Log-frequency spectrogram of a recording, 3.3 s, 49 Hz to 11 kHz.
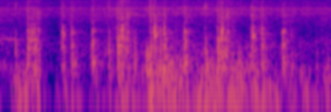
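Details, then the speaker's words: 2019 RAM 1500 pickup with bed topper, rear tailgate: dull, irregular clicks and clunks as the handle is pulled, the latch can be heard releasing, but the gate will not open; latch fires without releasing. "And I'm pulling. You can hear the latch going off, but it will not open."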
